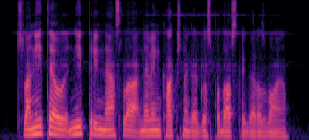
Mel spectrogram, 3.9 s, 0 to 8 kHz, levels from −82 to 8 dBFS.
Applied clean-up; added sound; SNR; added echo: neural separator model SepFormer DNS4.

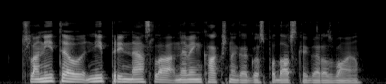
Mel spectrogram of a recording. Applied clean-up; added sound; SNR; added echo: none; none; none; none.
